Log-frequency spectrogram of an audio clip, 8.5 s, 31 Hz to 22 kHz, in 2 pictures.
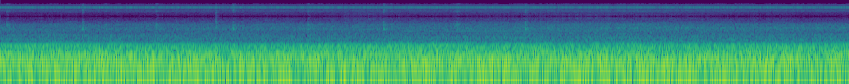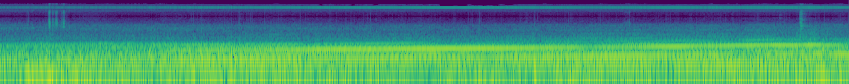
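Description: Cadillac ATS-V's twin-turbo V6 heard from inside the cabin over road rumble, at first cruising, then from about five seconds in accelerating with its note climbing steadily. Right at the end the pitch starts to fall as the eight-speed automatic shifts up.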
